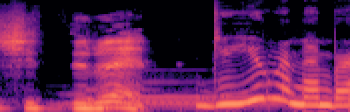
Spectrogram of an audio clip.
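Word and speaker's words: 失恋: So, failed and so shitsu and I, but it's pronounced as shitsuren.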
